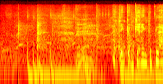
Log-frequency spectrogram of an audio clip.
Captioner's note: coughs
